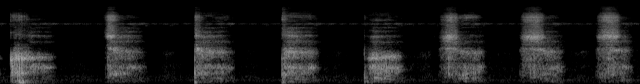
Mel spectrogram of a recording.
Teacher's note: इसमें देखिए सब में जो है कानाफूसी वाली आवाज़ आती है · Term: महाप्राण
